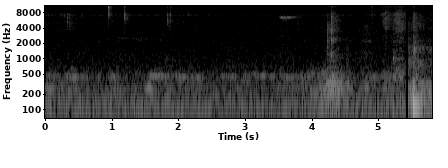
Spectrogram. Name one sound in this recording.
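Metal parts of a hand tool click and clink as they are handled.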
